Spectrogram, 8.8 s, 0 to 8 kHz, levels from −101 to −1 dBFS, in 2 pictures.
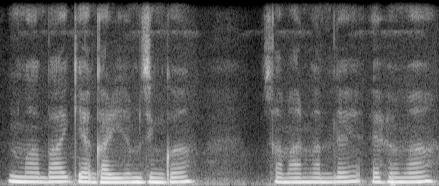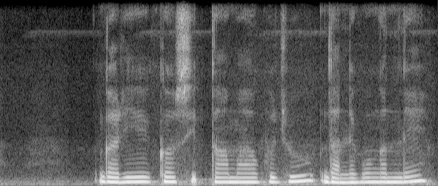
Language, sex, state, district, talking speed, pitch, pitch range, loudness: Wancho, female, Arunachal Pradesh, Longding, 130 wpm, 190 Hz, 185-200 Hz, -13 LUFS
